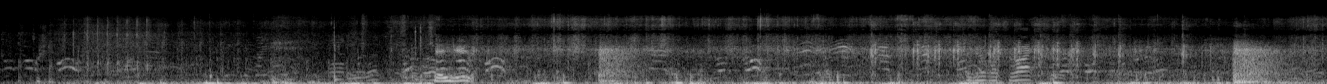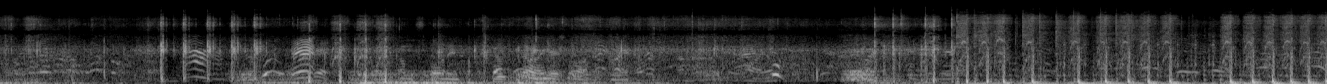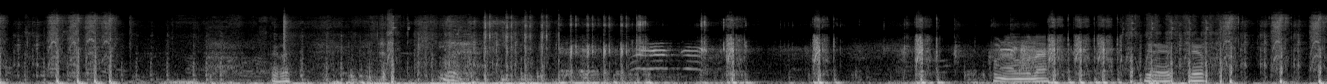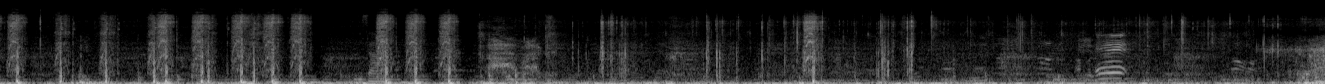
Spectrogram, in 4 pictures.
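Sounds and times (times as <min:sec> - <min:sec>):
fast thuds and clicks: 0:37.0 - 0:43.0.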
